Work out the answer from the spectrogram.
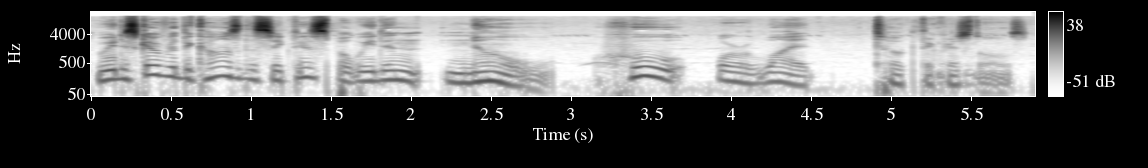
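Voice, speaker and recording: A man playing a husky, dark-voiced proud elf royal. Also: mid-range voice, dry recording, full character voice. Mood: grave, explaining. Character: proud, mocking elf royal interrogating an enemy knight. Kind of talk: ASMR roleplay monologue.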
